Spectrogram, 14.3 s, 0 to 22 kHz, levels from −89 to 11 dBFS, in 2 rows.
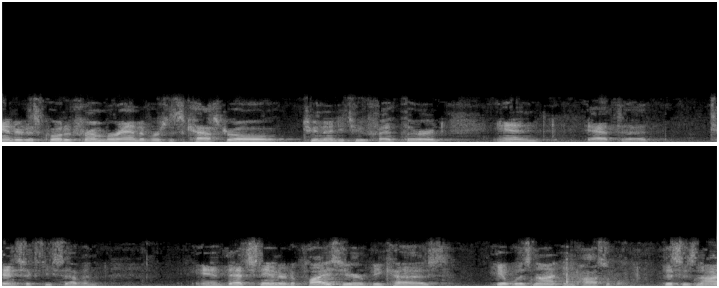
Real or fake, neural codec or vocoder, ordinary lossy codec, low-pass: real; none; Opus, 24 kbps; 7.2 kHz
